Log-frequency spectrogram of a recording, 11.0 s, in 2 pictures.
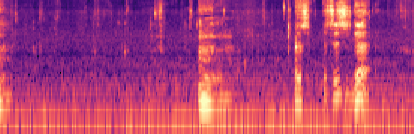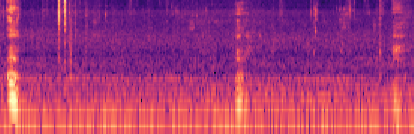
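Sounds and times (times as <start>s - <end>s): man chewing crunchy food: 0.0s - 4.3s, 4.9s - 11.0s
low steady rumble: 0.0s - 11.0s
man humming mm: 10.7s - 11.0s.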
